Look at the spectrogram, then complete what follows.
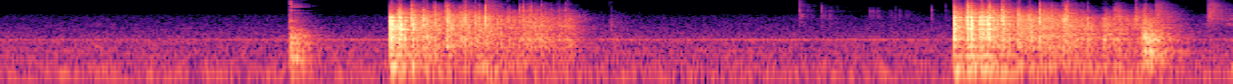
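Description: Dice dropped into a wooden dice tower, clattering down through it and out, twice. Each roll is a sharp rattle lasting about a second that trails off into a few scattered clicks.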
